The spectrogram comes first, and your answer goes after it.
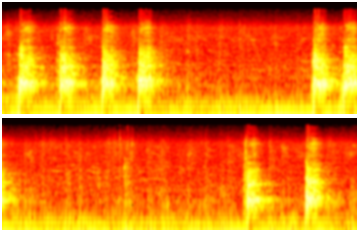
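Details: Two village dogs, Pao and Rank, bark in alarm at a snake: a burst of four sharp barks, a pause, a quick pair, then two more barks later, over a steady low hum.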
